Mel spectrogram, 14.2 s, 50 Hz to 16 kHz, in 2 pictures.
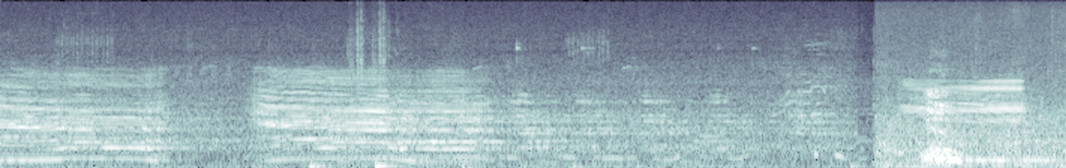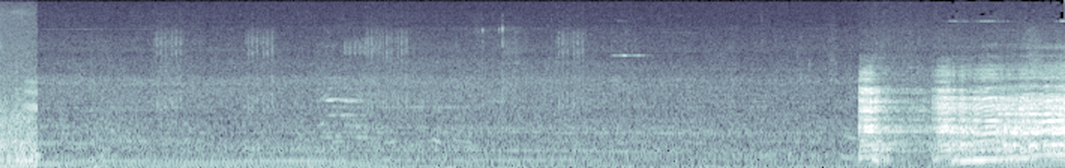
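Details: Red deer in rut at Hoge Veluwe park, 2023: a pair of short, deep groaning roars at the start, a burst of rustling noise, a long quiet stretch of faint background, then another roar begins at the end.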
